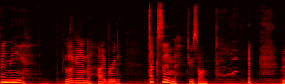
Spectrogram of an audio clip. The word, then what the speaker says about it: Tucson: the plug-in hybrid tuxen Tucson but if you ever forget get how to pronounce Tucson you just Texan that's what you do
